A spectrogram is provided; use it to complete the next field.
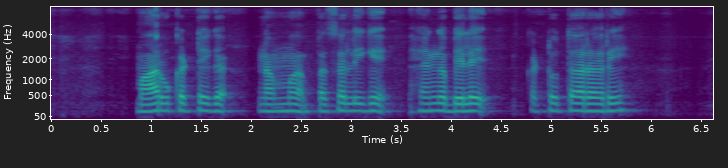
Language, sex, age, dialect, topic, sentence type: Kannada, male, 18-24, Dharwad Kannada, agriculture, question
